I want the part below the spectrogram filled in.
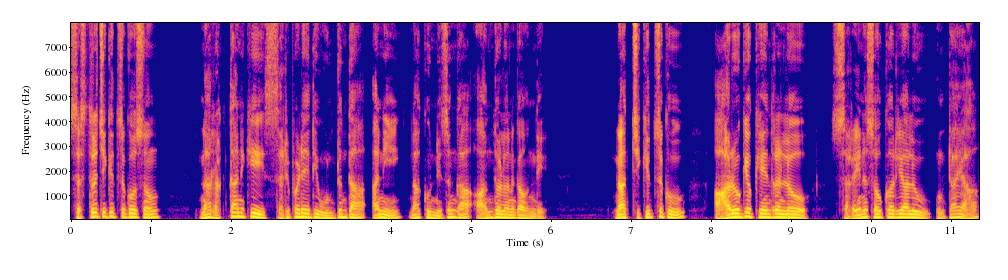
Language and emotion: Telugu, fearful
